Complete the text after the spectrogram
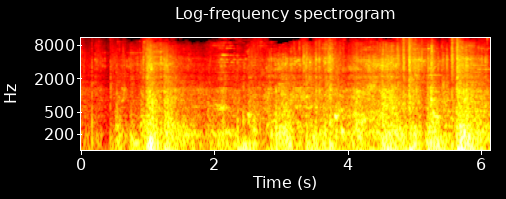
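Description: A crossbow fires bolts with sharp twangs.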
